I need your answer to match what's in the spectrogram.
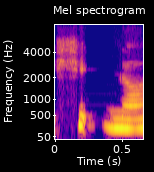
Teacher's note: میں واؤلین ہے، نرمی کے ساتھ ادا کریں گے، شئنا میں حمزہ ساکن ہو تو اس پہ جھٹکا ہوتا ہے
